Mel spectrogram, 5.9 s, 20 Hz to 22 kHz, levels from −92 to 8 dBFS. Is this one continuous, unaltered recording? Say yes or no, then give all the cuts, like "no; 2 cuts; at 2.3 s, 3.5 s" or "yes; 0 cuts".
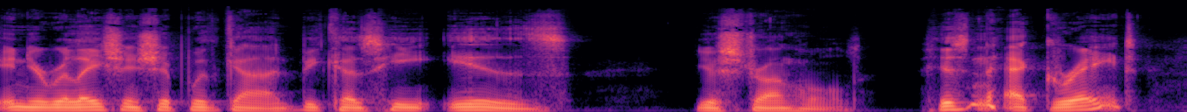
yes; 0 cuts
